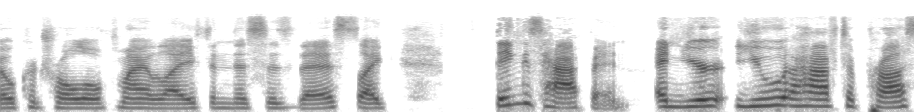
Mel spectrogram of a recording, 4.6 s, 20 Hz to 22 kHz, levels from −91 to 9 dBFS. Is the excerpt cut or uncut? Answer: cut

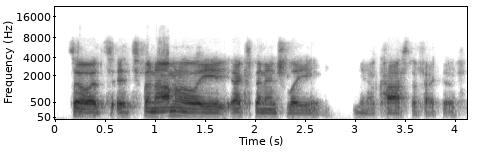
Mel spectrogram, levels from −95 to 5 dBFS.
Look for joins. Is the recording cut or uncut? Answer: uncut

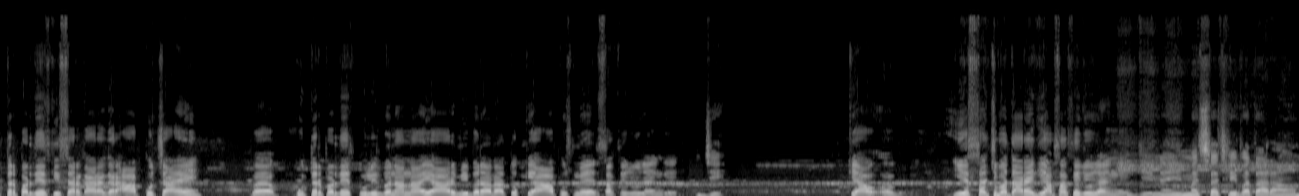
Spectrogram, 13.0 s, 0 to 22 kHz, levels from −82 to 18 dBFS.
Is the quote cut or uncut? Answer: uncut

